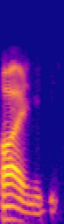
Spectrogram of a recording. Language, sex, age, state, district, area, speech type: Assamese, male, 60+, Assam, Golaghat, urban, conversation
